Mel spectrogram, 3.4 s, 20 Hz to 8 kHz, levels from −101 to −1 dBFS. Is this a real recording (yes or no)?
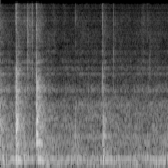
no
